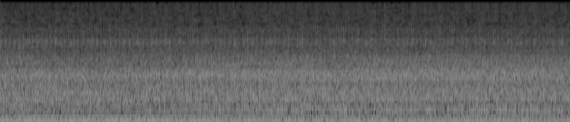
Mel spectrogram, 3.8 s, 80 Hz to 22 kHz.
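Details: Audi S4 B8 V6, 2010, manual gearbox, 110,000 km: cold start idle with a busy, fine metallic rattle layered over the steady engine note from a stretched, bad timing chain, later fixed.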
